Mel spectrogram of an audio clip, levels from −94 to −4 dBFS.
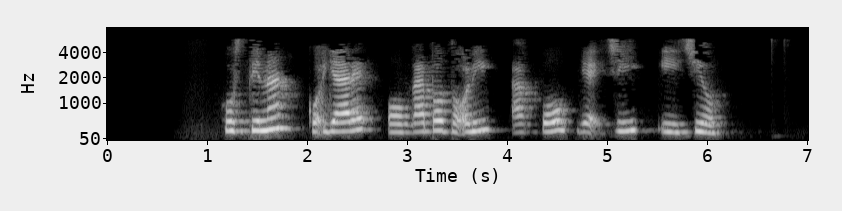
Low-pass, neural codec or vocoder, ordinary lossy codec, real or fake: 7.2 kHz; codec, 16 kHz, 1 kbps, X-Codec, HuBERT features, trained on balanced general audio; MP3, 24 kbps; fake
